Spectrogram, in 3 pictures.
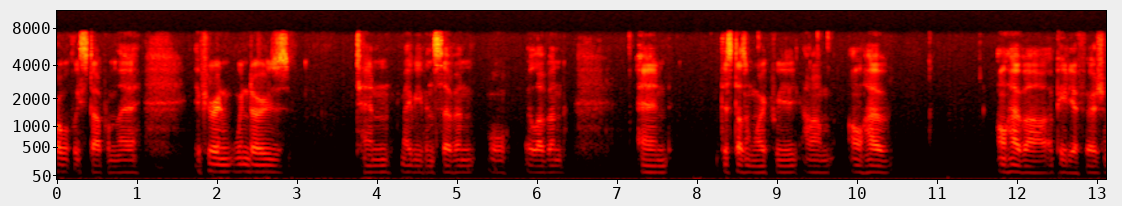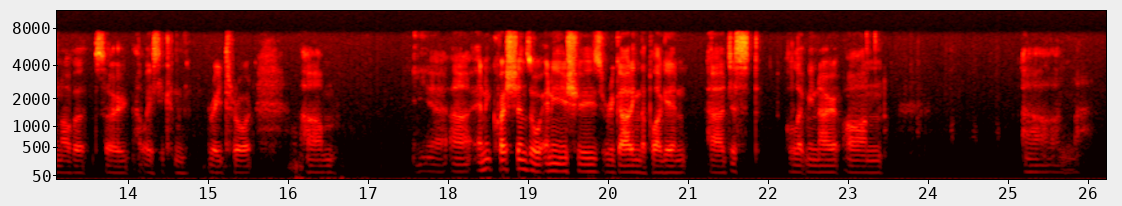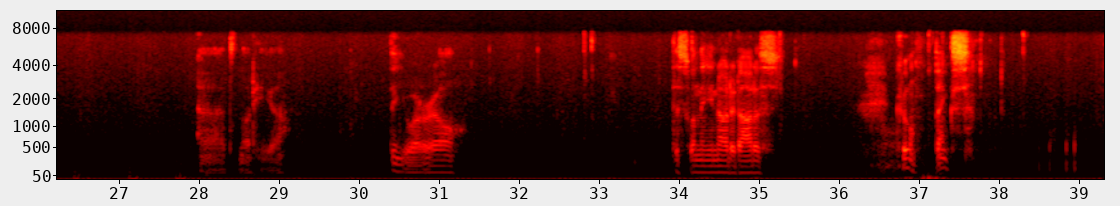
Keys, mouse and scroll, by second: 1.1-1.9 scroll down 8, 1.9-5.0 scroll up 5, 7.1 click, 9.5 click, 10.9 middle click, 19.5 right click, 23.2 click, 23.9-25.4 scroll up 15, 25.4-26.2 scroll down 7, 25.6 click, 27.9-28.5 scroll down 4, 28.5-29.2 scroll down 3, 30.0 click, 30.0 scroll down 7, 30.6-30.9 scroll down 1, 30.9-32.8 scroll up 1, 32.8 click, 34.0 click, 35.2 click.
